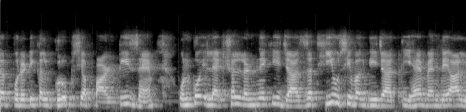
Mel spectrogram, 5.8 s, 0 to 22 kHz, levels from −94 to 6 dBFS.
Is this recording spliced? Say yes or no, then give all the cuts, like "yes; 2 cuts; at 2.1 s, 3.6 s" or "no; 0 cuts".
no; 0 cuts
